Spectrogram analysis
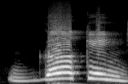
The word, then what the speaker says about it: gherkin: H is silent when the word begins with G-H. Ghosh, G-H-O-S-H, Ghosh. Okay. Gherkin, G-H-E-R-K-I-N. Understood?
